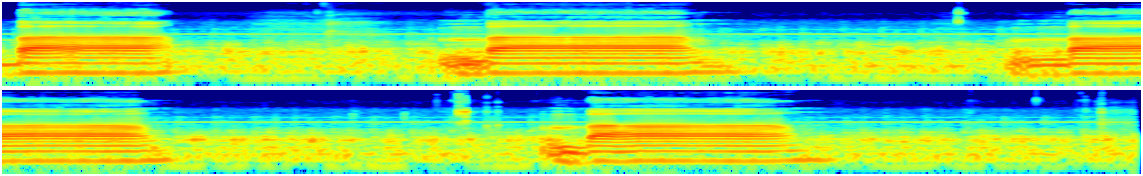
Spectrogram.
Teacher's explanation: دونوں ہونٹوں کی اندرونی تری کے ملنے سے یہ حرف پڑھا جاتا ہے. دونوں ہونٹ ہیں نا، تو دونوں ہونٹ کا جو حصہ تر رہتا ہے وہ حصے دونوں آپس میں ملیں تو یہ حرف پڑھا جائے گا.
